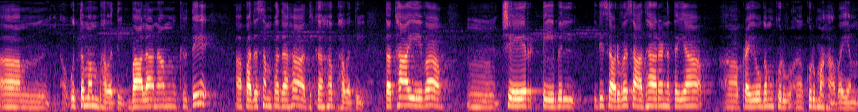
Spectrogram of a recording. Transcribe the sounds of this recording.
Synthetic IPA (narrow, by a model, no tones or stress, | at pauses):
ut̪ːɐmɐmbʱɐʋɐt̪ibaːlaːnaːmkɾɪt̪eː | pɐd̪ɐsɐmpɐd̪ɐɦɐ̆ɐd̪ʱikɐɦɐ̆bʱɐʋɐt̪i | t̪ɐt̪ʰaːeːʋɐ | t͡ʃeːjɐɾʈeːbilit̪isɐɾʋɐsaːd̪ʱaːɾɐɳɐt̪ɐja | pɾɐjoːɡɐmkuɾkuɾmɐɦɐʋɐjɐm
